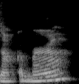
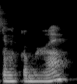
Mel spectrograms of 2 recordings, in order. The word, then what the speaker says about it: Nakamura: I would say that most of my students call me by my last name, which is Miss Nakamura. So that's like knock and then so Miss Nakamura.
